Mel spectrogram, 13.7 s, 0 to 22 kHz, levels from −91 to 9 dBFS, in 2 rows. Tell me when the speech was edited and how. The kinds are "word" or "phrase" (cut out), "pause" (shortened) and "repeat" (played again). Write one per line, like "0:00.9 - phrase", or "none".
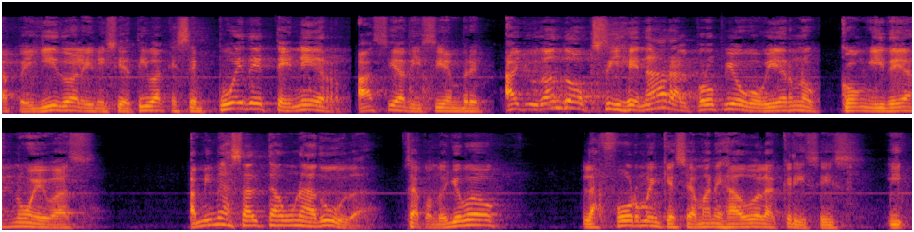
0:02.6 - pause
0:03.7 - pause
0:06.1 - word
